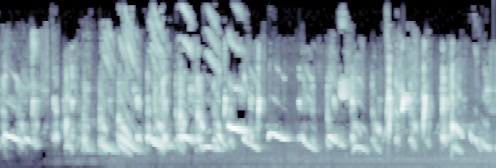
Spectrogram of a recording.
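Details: Green-winged saltator singing a fast competition song: rapid run of whistled, slurred notes, mostly rising and falling sweeps, delivered almost without pause, with a faint low hum underneath.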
